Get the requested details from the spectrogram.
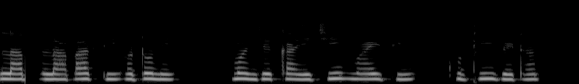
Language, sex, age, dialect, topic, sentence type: Marathi, female, 31-35, Varhadi, banking, question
